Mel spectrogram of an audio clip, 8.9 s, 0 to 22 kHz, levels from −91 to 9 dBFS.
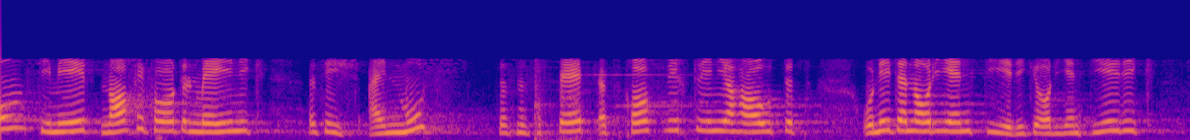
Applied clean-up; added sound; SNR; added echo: neural separator model SepFormer DNS4.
